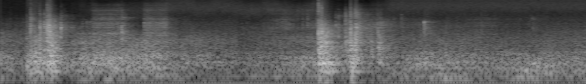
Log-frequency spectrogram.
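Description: household object, door opening

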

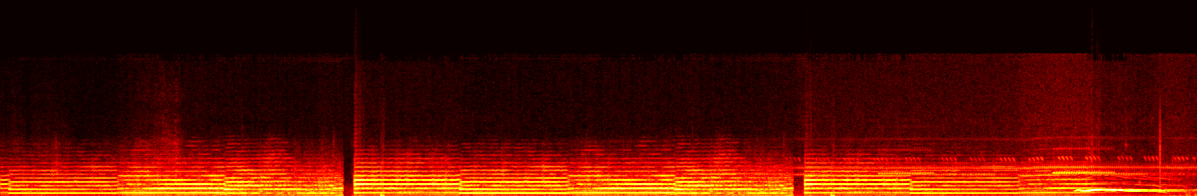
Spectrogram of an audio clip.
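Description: vehicle, ambulance siren arriving

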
